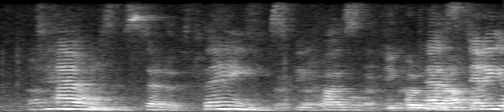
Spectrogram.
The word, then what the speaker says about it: Thames: so long ago that that is the reason that the River Thames is pronounced times instead of things because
